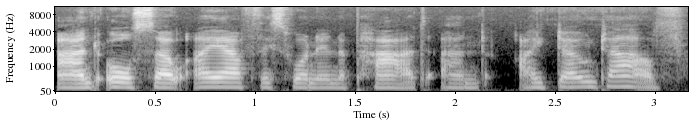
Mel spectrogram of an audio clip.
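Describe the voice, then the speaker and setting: A woman talks at a moderate pace. She has an English accent. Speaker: miniature crafting YouTuber. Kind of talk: tutorial. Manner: hesitant, many ums.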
